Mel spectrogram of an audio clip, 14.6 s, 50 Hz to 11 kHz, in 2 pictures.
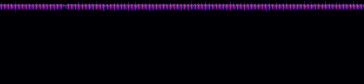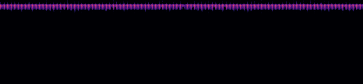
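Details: High, sizzling insect trill of the katydid Ruspolia lineosa, from a 2020 National Institute of Biological Resources recording. Rapid uniform pulses run without pause through the whole stretch, with tiny dropouts near the start and end and nothing else audible.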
